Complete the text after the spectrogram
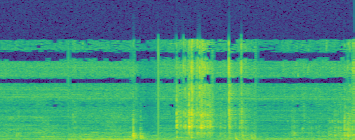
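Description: Plastic cups knock together.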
